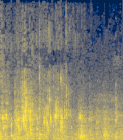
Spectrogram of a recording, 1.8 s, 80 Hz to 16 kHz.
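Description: About 200 ml of homemade stock is poured over potatoes and a gammon joint in a cooking pot, a steady close splashing trickle of liquid heard alone for a couple of seconds.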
